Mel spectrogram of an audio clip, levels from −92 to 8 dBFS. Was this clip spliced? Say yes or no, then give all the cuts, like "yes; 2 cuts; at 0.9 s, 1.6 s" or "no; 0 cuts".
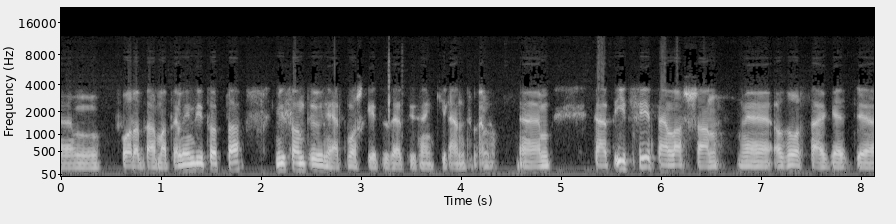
no; 0 cuts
